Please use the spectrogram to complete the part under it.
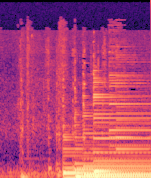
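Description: An acoustic guitar is strummed, ringing loudly.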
